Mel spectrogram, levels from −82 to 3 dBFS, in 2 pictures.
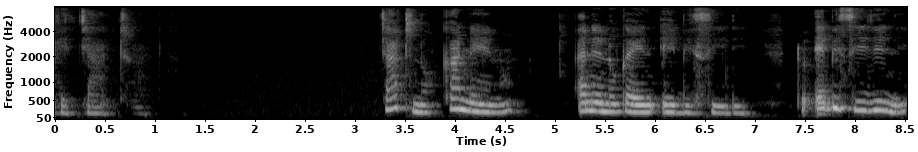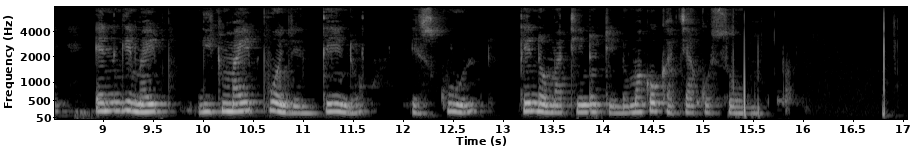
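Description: Speech with a faint, delayed second copy trailing the talker by 386 ms, about 25 dB down, at 0.00–1.07 s, 8.70–9.94 s and 11.57–15.94 s, most likely an echo leak from a speakerphone whose echo canceller let its own playback through. The room background also dips sharply, by up to about 37 dB, at 4.43–5.13 s and for about two seconds in all between 6.75 and 15.69 s. This is background gated by the echo canceller, which clamped the microphone while the loudspeaker played.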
